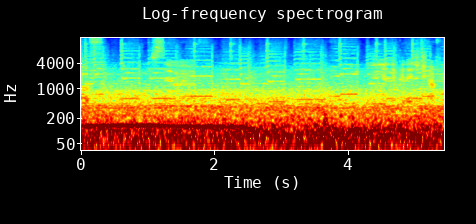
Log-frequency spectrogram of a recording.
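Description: Steady, loud road traffic noise from a long line of trucks on a highway during a winter road trip, a continuous engine and tyre rumble heard from close by with no break.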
